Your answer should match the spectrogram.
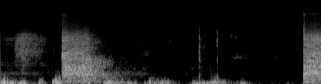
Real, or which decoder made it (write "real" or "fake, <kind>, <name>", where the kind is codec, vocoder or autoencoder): real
